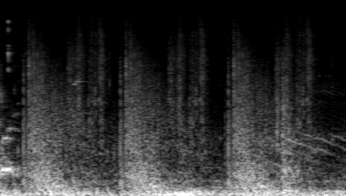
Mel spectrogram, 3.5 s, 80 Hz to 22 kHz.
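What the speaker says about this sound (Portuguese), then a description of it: "Tiro de 12 dessa distância." Gunfire in the Max Payne video game, including a 12-gauge shotgun blast, with several heavy booming shots over a dense, loud game soundtrack.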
